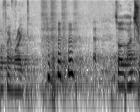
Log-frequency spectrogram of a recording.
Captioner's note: laughing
